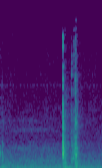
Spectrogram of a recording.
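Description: Two quick, close keystrokes tap on a computer keyboard while a web address is typed, crisp clicks over a steady low room hum.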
